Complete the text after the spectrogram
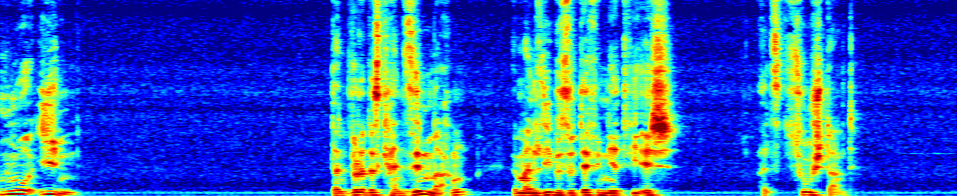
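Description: A man speaks calmly and close up, in short bursts with pauses.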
